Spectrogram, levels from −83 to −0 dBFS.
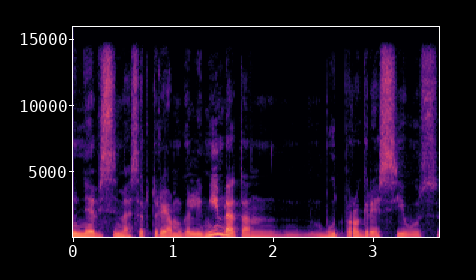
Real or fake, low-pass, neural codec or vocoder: fake; 14.4 kHz; vocoder, 44.1 kHz, 128 mel bands every 512 samples, BigVGAN v2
